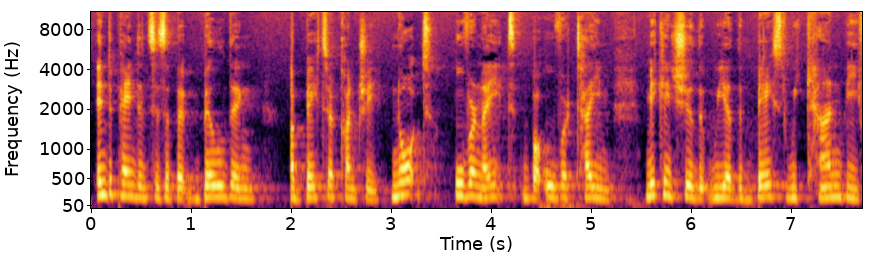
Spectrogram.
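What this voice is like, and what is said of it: Scottish accent. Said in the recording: “You can hear her Scottish accent there”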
